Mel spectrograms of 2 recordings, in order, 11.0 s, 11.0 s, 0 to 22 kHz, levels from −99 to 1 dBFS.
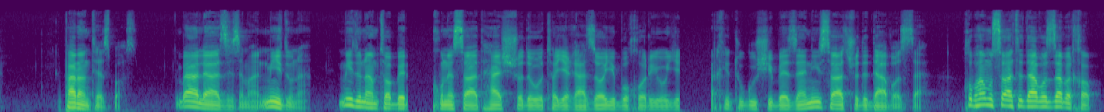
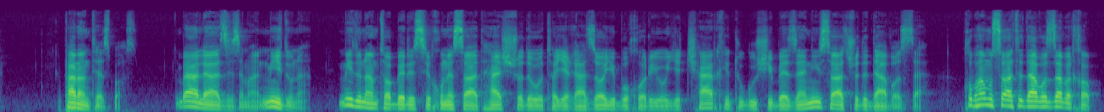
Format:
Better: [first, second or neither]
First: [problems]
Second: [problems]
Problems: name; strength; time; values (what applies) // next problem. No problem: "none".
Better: second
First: audio cutting out; at 4 s and at 7 s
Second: none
